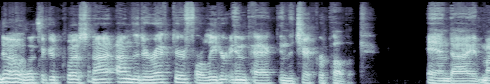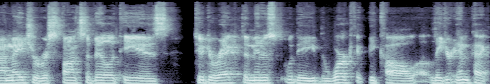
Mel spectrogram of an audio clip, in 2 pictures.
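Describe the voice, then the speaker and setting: Speaking with a Southern accent, a man keeps a medium pitch, fairly even intonation, and a moderate pace. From US South, northeastern Arkansas. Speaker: missionary. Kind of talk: interview.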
